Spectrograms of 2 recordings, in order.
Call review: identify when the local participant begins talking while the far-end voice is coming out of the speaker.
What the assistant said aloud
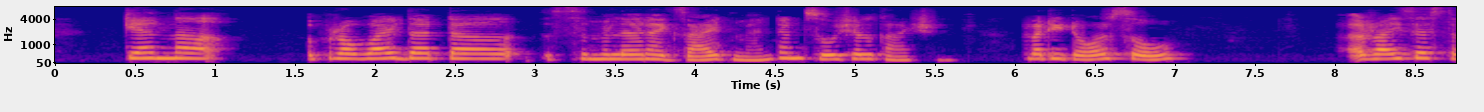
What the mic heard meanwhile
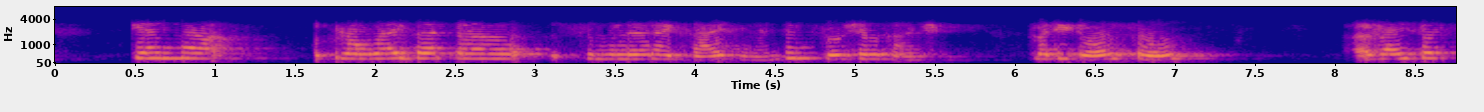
none

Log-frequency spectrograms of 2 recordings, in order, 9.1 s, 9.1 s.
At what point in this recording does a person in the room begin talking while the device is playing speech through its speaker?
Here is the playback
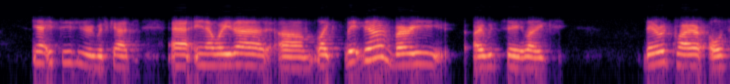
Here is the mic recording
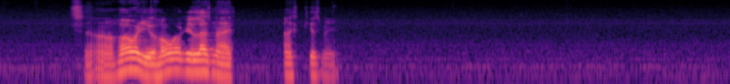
1 s

